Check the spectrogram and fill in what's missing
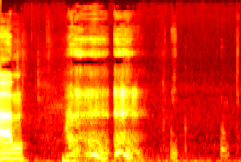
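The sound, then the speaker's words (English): A man clears his throat with a short, rough cough, followed by a couple of gravelly, voiced throat-clearing bursts, then quiet. “No, you don't want to cough ruin the podcast.”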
